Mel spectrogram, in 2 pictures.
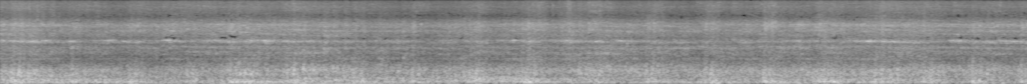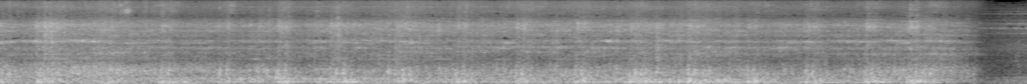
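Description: Pacific National intermodal container freight train's wagons rolling past close by with a steady rumble of wheels on rail and a thin, wavering wheel squeal over it. The sound cuts off abruptly a little before the end.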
